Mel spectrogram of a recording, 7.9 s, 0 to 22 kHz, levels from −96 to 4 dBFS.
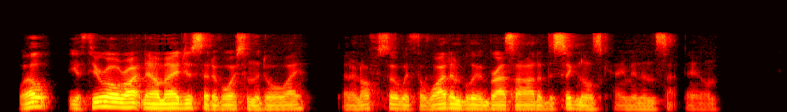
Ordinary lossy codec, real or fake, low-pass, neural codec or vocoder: AAC, 48 kbps; real; 7.2 kHz; none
